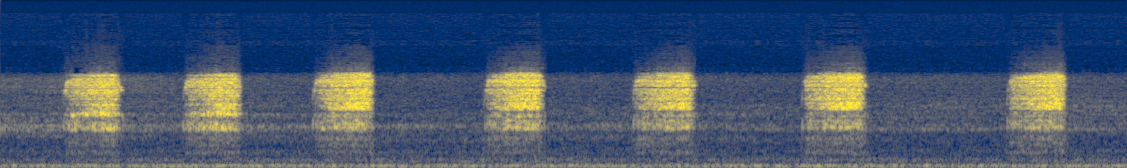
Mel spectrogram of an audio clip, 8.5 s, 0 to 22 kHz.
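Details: Owl at its nest site before dawn, April 27, 2014, 4:49 AM: seven harsh, hissing screeches, each under a second long, repeated roughly every second over a low steady background rumble.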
